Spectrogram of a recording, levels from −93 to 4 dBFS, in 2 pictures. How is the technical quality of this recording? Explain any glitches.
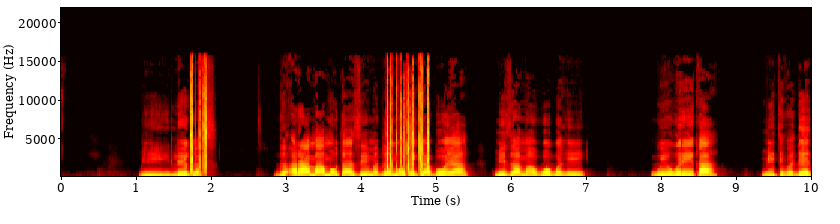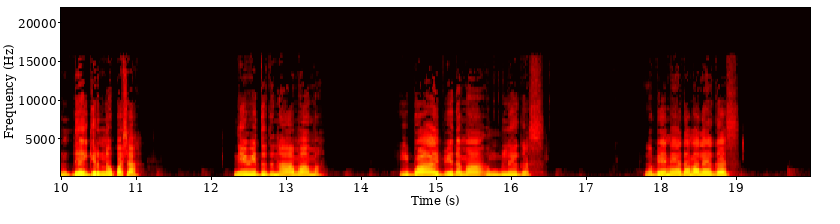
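Two short bursts of cable scratch noise break into the speech. The first runs from 1.70 to 1.95 s. The second is longer, from 4.34 to 4.91 s. Each is a dense, ragged crackle at roughly the same level as the voice. The likely cause is a worn cable or connector being moved. Its contact resistance then shifts rapidly and unevenly. That adds irregular noise, heard as a brief scratching over the speech.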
